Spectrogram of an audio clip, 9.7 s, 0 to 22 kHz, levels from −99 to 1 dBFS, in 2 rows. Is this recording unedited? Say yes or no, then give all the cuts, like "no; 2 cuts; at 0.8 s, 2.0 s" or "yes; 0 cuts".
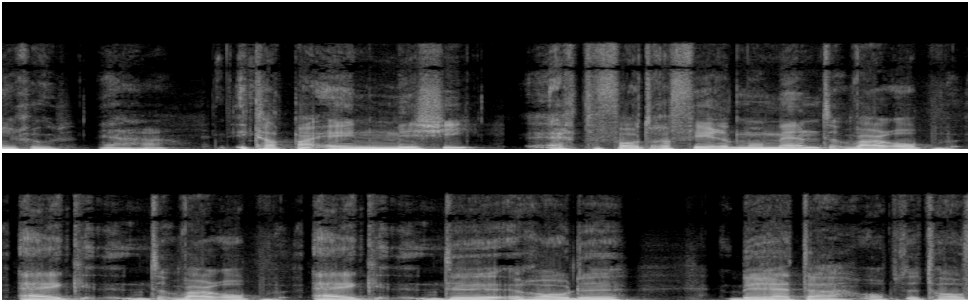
no; 3 cuts; at 1.0 s, 2.5 s, 5.6 s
